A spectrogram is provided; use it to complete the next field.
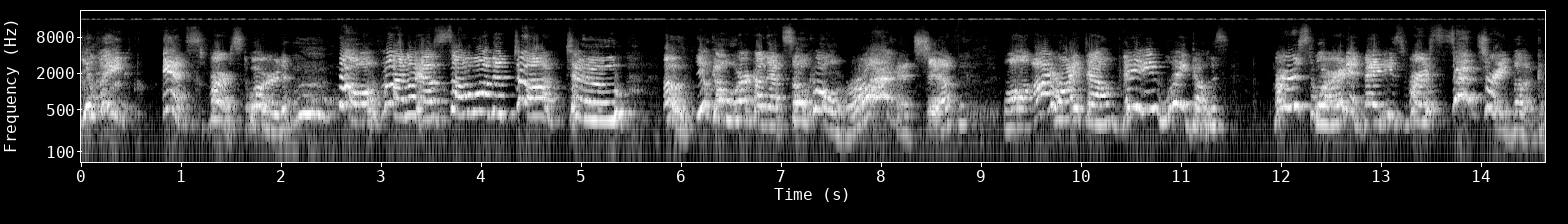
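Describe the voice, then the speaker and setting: A man's put-on character voice, extremely high in pitch with very wide swings, at a fairly slow pace with slight echo. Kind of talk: comic overacting, sitcom parody. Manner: whiny, demanding.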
